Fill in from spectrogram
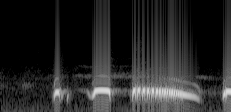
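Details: Hollow call of a decoy spotted dove luring wild birds: a short coo, a flat held coo, then a long vibrating purr sliding downward, ending with another brief note.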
